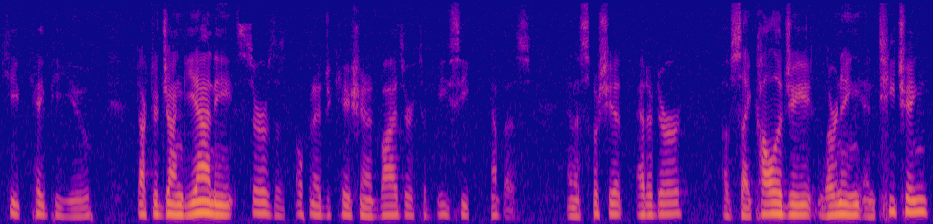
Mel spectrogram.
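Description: A middle-aged man hosting an academic event, reading an introduction from notes into a handheld mic with hesitant pauses. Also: medium pitch, mellow, poor audio. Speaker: event host, university Spanish professor. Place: university classroom. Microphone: handheld microphone.

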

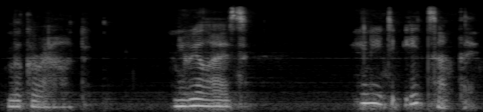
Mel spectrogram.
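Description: A woman with a lowish voice leads a guided meditation. She speaks very slowly and soothingly, leaving long pauses. Heavy creak runs through her voice, and phrases often soften into a breathy near-whisper. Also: expressive.

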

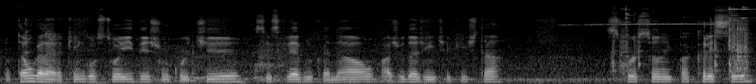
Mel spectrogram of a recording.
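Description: A man from Brazil hosting a casual tool vlog at his workshop bench, slowly counting wrench sizes and chatting to viewers. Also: medium pitch, level tone, background noise. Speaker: tool channel host. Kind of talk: casual show-and-tell vlog.

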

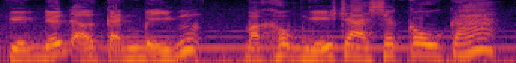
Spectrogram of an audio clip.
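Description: A man voicing a poor, patient guitarist who turns fisherman in a fairy-tale cartoon, with expressive, exclamatory delivery. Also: fairly high pitch, moderate pace, over music, natural voice. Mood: excited.

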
